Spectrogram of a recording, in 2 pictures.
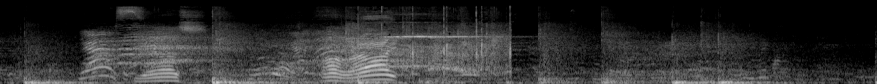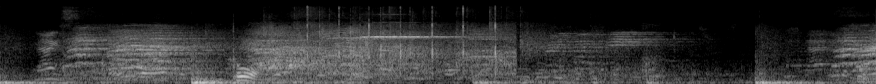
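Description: A crowd of spectators cheers and shouts in a large echoing hall.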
